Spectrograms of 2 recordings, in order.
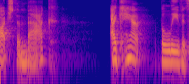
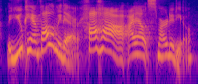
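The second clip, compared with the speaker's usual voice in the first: mock gloating; 7 semitones higher, 4 dB louder than usual. Gloating at outwitting the producer.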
